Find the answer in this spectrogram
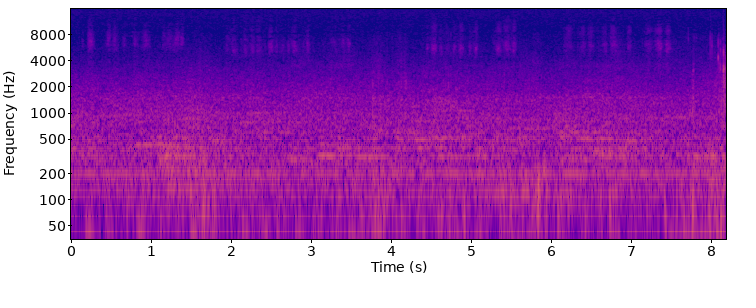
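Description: Marker writing on a whiteboard: runs of short, high-pitched strokes with pauses between them, over a steady low hum.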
